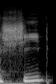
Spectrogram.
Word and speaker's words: sheep: Presta atenção na pronúncia. É sheep. Não, sheep. Não pode ter um i curto porque shape é navio. Tem que alongar um pouco essa vogal aí que tem aí, que é, sheep.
